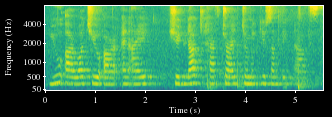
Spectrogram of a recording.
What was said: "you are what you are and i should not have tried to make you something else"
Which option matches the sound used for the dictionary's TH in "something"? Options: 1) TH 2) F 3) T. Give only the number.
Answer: 3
